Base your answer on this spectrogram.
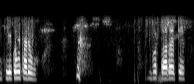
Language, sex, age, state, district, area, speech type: Odia, female, 45-60, Odisha, Angul, rural, conversation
